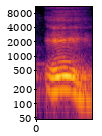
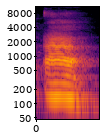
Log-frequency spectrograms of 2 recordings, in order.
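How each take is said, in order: First: A as a closed "ay", louder; acute-accent E. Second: A as an open "aa", lower; wrong open sound. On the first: Teacher explains the acute accent, A as closed ay. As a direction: say A as ay, firmly. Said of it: "it is pronounced as A". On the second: Teacher shows what to avoid, open A lower in pitch. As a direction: say A open, as in cat. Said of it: "not A". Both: Shown as a demonstration.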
